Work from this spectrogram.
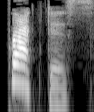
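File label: "practise", American English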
